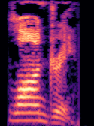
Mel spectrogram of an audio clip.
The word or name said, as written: laundry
